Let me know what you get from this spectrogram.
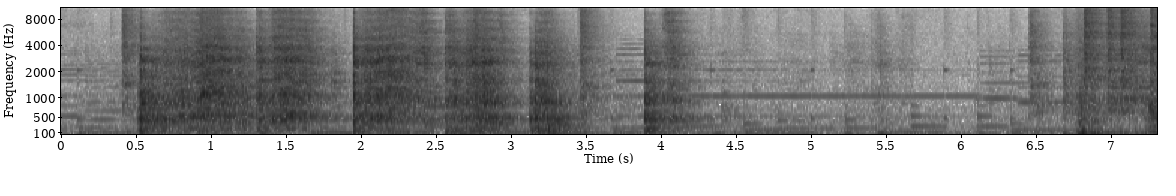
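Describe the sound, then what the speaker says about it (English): Scraping a plaster ceiling around a hole with a hand tool, a close, continuous rasping scrape in long strokes with a few short pauses and light knocks. "And then we'll simply give a scrape"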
